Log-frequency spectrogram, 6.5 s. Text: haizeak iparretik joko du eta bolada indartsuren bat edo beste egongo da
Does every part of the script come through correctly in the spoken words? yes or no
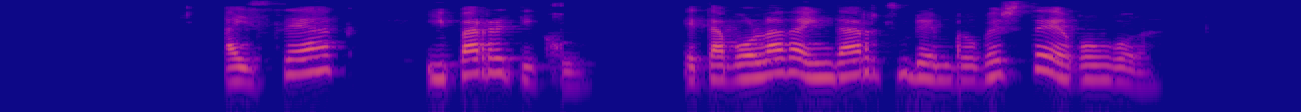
no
